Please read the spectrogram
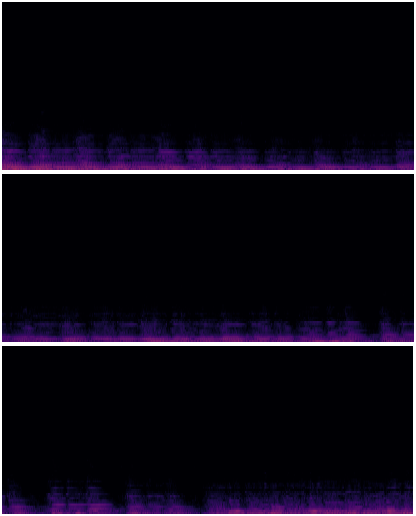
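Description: A string quartet of violins and cello plays sustained bowed chords in contemporary chamber music. The harmony shifts about four seconds in and again around eight seconds, then breaks into shorter moving notes near the end.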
